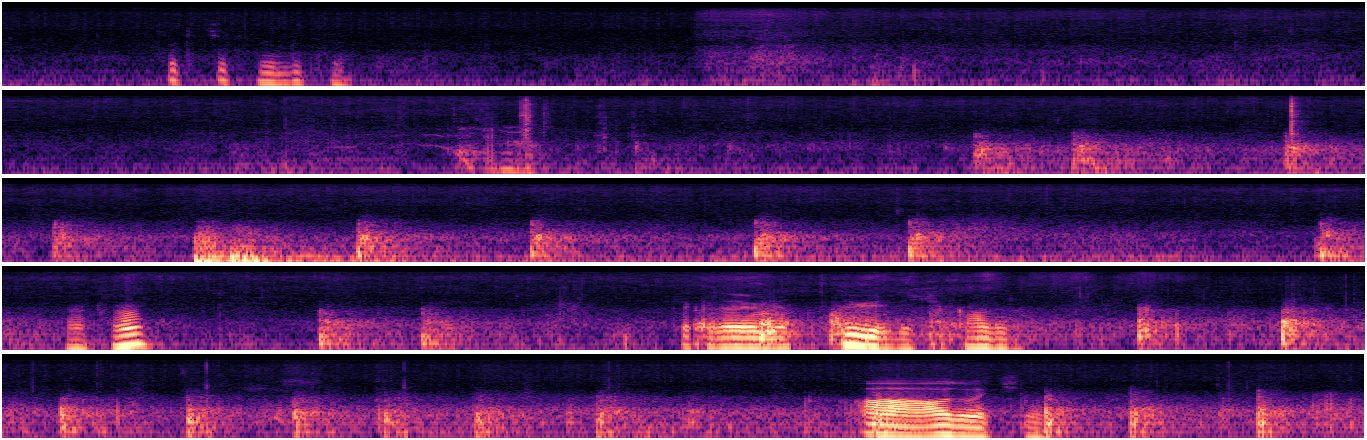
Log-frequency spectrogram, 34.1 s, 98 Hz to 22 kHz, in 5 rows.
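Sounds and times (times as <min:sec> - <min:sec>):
flare hissing: 0:00.0 - 0:34.0
firecracker bangs: 0:08.0 - 0:34.0.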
